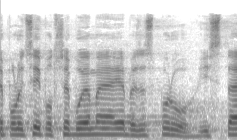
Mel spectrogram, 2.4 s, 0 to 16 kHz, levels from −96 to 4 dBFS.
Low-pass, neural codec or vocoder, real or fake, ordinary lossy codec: 10.8 kHz; none; real; MP3, 64 kbps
